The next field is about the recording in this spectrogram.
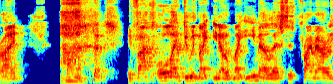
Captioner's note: laughs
